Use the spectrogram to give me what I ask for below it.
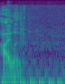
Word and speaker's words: island: Island. Yeah, it's no, Island, sorry. Yeah, you don't pronounce that S.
